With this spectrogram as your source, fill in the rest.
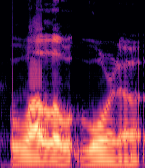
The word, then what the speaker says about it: Llorona: Llorona.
